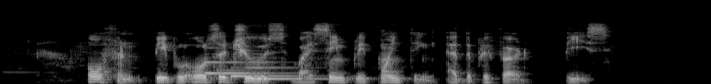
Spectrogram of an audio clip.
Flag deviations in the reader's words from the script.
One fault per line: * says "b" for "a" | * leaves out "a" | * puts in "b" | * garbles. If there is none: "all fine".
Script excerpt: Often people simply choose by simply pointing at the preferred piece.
* says "also" for "simply"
